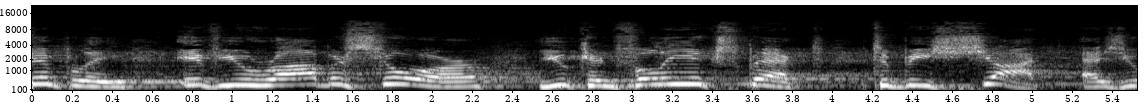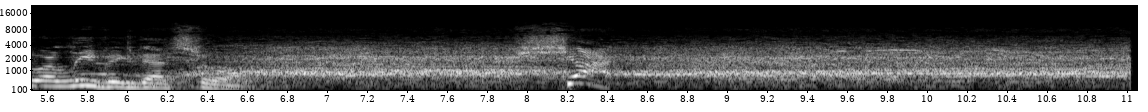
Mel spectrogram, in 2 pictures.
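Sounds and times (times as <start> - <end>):
speech: 0.0 - 7.0, 8.0 - 8.6
crowd cheering and whooping: 6.4 - 11.0.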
